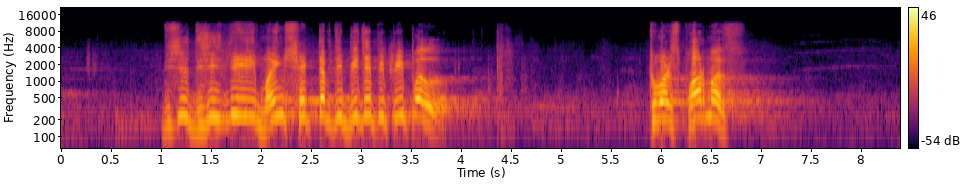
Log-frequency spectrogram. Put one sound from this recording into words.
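An elderly man speaks animatedly through a microphone.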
